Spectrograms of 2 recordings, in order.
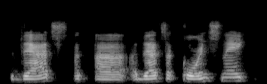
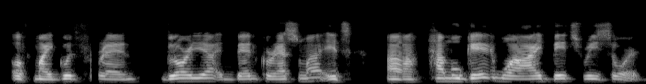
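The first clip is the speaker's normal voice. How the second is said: usual speaking voice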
